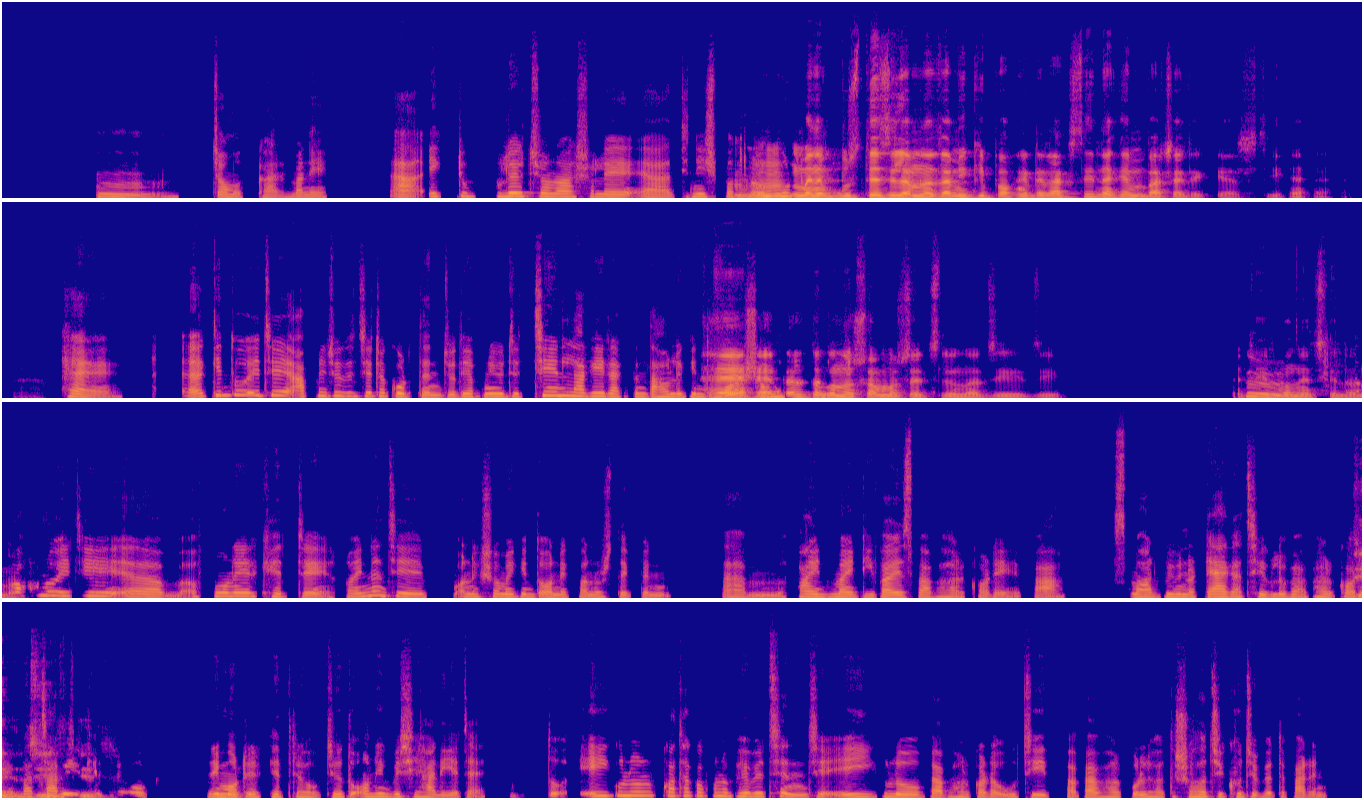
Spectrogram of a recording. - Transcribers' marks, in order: unintelligible speech; chuckle; tapping; other background noise; in English: "ফাইন্ড মাই ডিভাইস"; unintelligible speech
- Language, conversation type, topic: Bengali, podcast, রিমোট, চাবি আর ফোন বারবার হারানো বন্ধ করতে কী কী কার্যকর কৌশল মেনে চলা উচিত?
